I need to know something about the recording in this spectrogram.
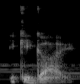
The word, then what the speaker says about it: ikigai: and drink a little less beer ikigai pronounced ikigai is a japanese concept that means a reason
